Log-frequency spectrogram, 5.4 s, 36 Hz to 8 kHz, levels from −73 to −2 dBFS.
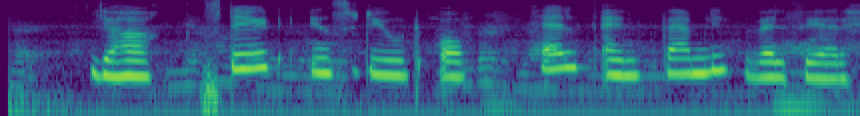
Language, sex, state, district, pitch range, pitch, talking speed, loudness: Hindi, female, Bihar, Jahanabad, 220-270 Hz, 240 Hz, 100 wpm, -23 LUFS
